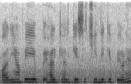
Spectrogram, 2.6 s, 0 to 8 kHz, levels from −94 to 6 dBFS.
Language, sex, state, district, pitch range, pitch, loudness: Hindi, female, Chhattisgarh, Bilaspur, 230-245 Hz, 235 Hz, -15 LUFS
